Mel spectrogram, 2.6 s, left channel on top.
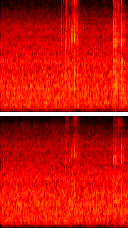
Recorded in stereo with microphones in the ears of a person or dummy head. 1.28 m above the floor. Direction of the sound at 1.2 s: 30° left (ahead or behind).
